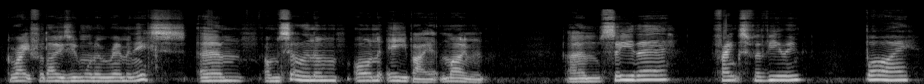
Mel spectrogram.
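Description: Casting: male amateur seller-presenter, slightly high pitch, unhurried and halting, informal show-and-tell. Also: a bit bright. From United Kingdom. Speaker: trading card seller presenting his video. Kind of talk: informal product showcase.

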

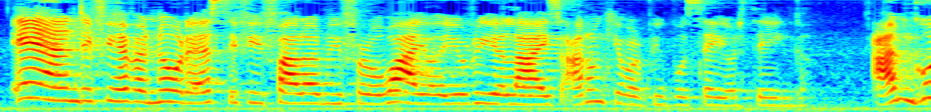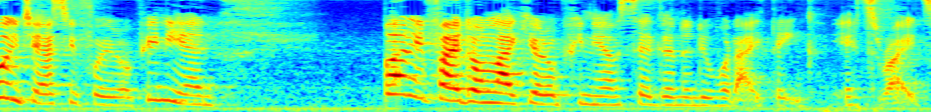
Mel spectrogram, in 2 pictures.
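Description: Woman in her forties, Hungarian accent, high voice, lively blunt storytelling, faint background hiss. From Transylvania, Romania. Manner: chatty, blunt, animated storytelling. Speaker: realtor presenting to prospective recruits. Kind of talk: casual recruiting presentation.

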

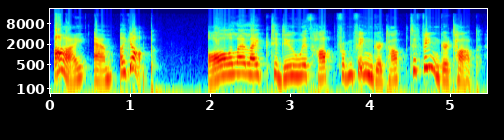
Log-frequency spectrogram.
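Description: A woman's voice: fairly high pitch, very animated, a little slow, a bit bright, voice pushed up, full character voice. A woman voicing a cheerful, odd little storybook creature in an exaggerated, singsong manner. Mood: bouncy, cheerful.

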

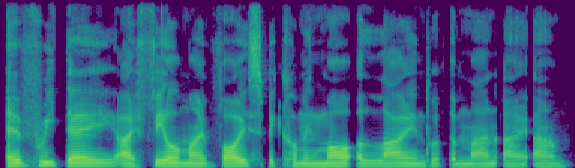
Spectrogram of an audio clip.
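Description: A man reading guided affirmations in a calm, soothing, scripted way. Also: mid-range voice, smooth, no room sound, clean studio sound. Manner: slow, calm, soothing delivery. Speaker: affirmation narrator.

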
